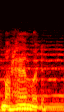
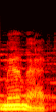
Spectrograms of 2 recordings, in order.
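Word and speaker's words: מחמד: According to Ben Yehuda's Hebrew English dictionary, it is correctly pronounced as Muhammad, not Mammad.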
